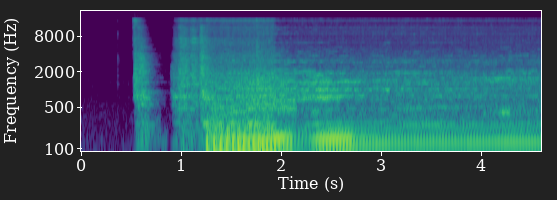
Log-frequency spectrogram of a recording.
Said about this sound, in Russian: Вот так мотоцикл работает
